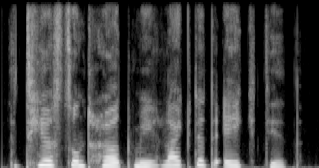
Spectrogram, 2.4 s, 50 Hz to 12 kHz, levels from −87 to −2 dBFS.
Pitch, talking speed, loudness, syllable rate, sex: 275 Hz, 225 wpm, -18 LUFS, 4.7 syllables/s, female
